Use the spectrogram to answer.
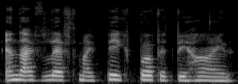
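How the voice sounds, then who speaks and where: A woman's voice: medium pitch, little pitch movement, measured pace, lightly acted. A woman voicing a stubborn, earnest young girl from a storybook with dramatic stage delivery. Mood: worried.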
